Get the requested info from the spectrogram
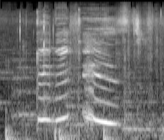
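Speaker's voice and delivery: very high, slow put-on whine; squeaky whine. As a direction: stretch it out in a squeaky voice. Reacting to the game.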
